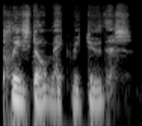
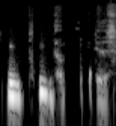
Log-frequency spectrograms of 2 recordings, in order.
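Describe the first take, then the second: First: Soft, pleading mock whisper; the translator pleads with him at the microphone, in a mock whisper. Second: Said in the usual way. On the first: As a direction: beg him quietly, half-voiced. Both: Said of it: "She's just whispering to me".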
